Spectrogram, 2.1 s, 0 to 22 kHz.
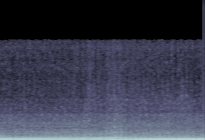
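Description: Porsche 911 GT3 RS's 4.0-litre flat-six idling steadily.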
